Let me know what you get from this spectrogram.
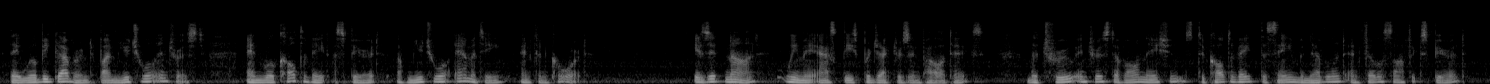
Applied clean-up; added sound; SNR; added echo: none; none; none; none.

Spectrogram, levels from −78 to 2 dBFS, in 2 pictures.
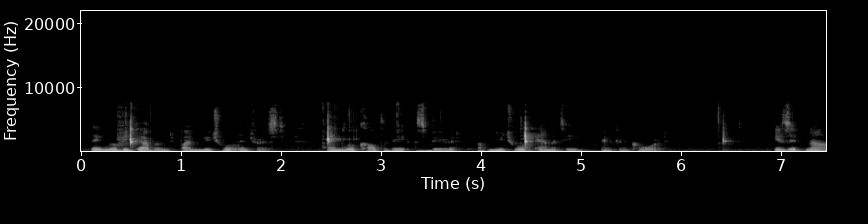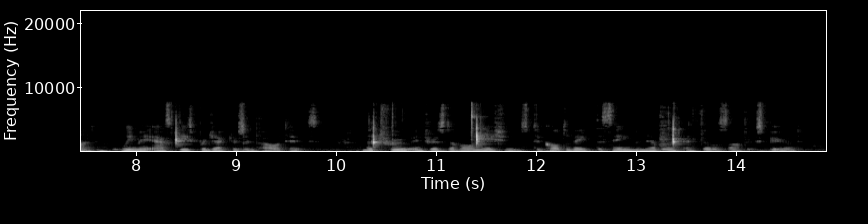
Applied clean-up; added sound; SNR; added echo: classical method log-MMSE.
